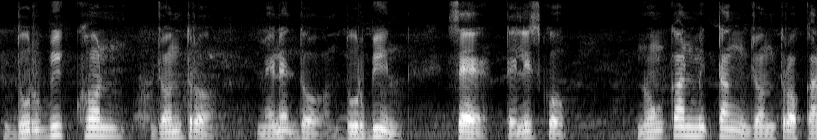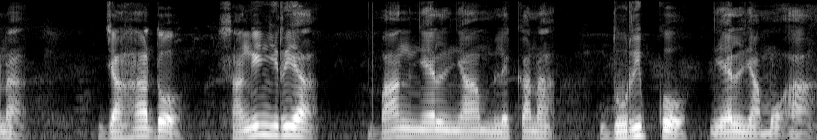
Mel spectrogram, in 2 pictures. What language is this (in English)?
Santali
